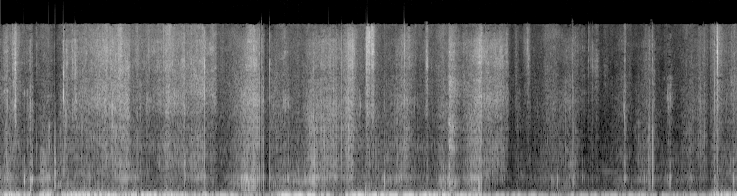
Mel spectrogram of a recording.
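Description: Close-miked crunching and chewing of a mouthful of shaved ice dusted with matcha powder: dense, irregular crackling that thins out after about seven seconds. Near the end a metal spoon scrapes through the ice.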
